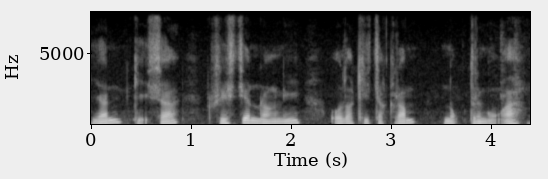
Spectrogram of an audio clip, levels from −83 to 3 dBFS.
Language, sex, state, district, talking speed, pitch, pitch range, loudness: Garo, male, Meghalaya, North Garo Hills, 80 wpm, 120 Hz, 115-140 Hz, -21 LUFS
